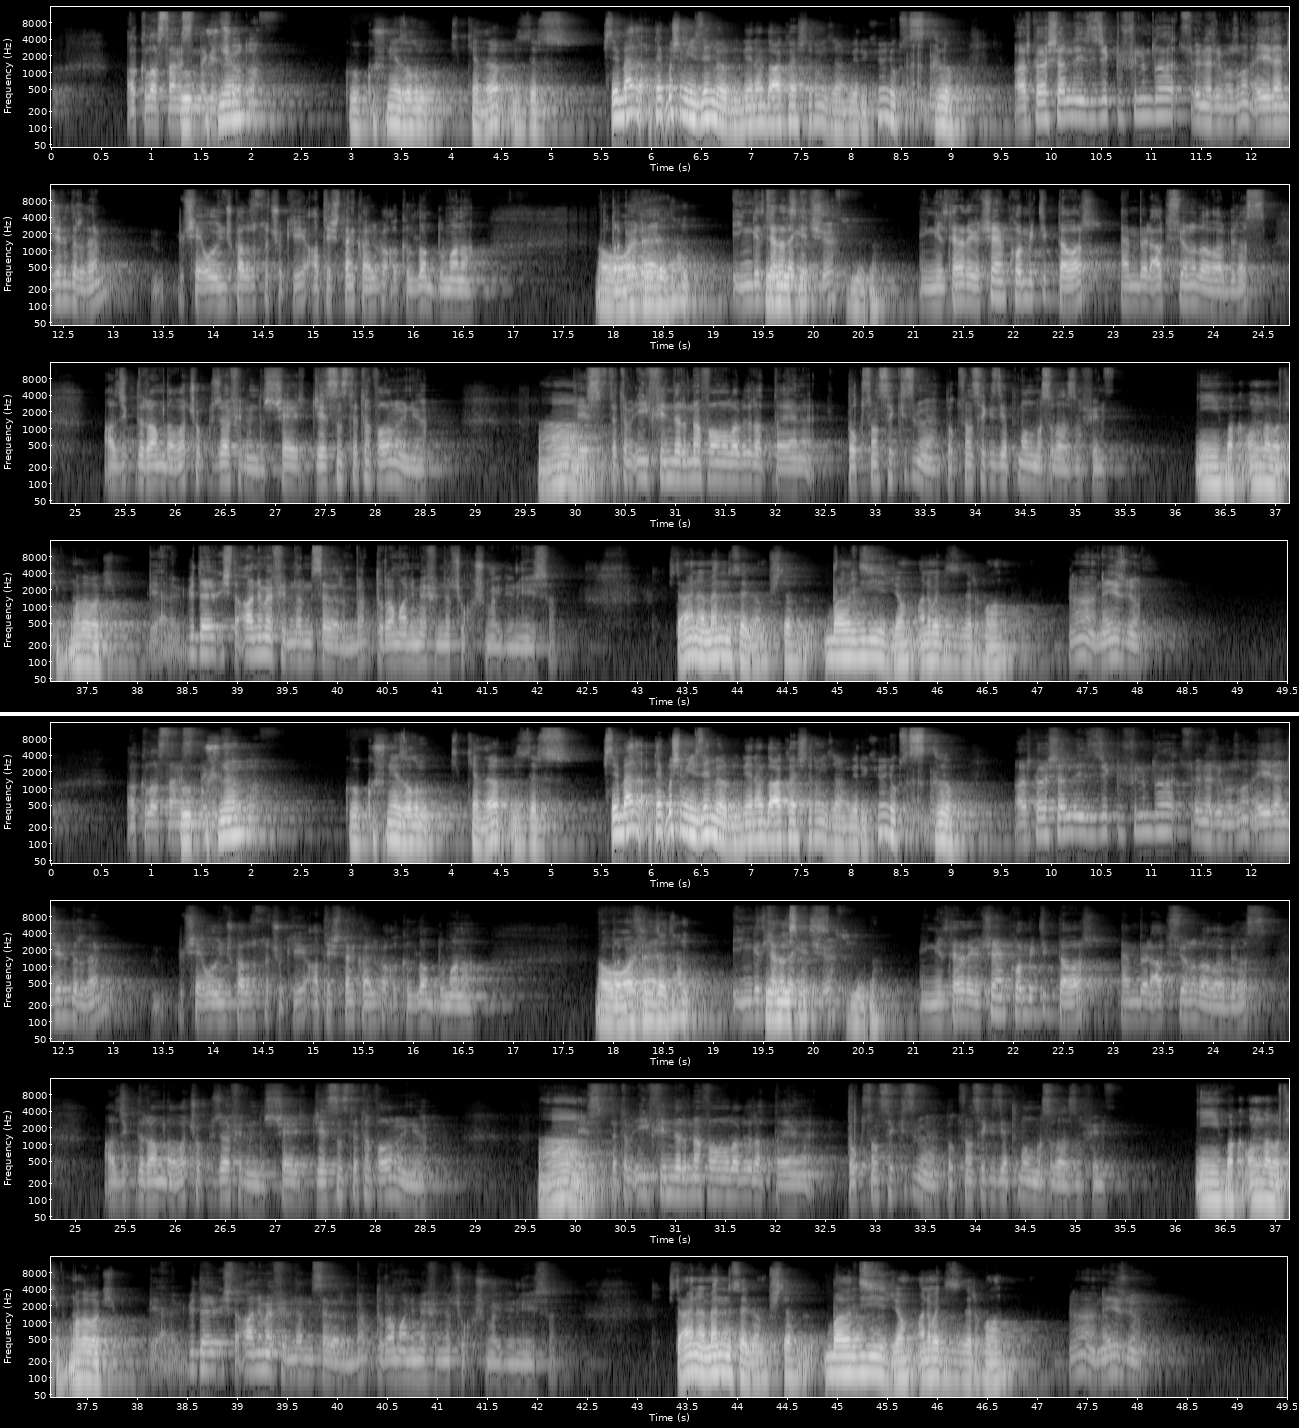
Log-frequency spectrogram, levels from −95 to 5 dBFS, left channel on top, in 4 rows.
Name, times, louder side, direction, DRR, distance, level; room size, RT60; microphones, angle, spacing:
voice 1, 0.8-2.1 5.8-6.0 8.6-9.0 9.6-12.9 13.4-16.6 17.9-18.5 19.2-20.2 21.1-22.8 23.1-24.5 25.3-28.5 30.0-32.4 32.7-35.3 38.1-42.1 47.3-48.1, left 3 dB, 70° left, 13 dB, 0.7 m, -29 dB
voice 2, 1.3-2.0 3.0-3.8 4.2-5.1 5.5-9.1 17.8-18.7 19.5-19.9 20.3-20.6 29.6-30.1 36.2-37.7 43.4-46.7, right 1 dB, 20° right, 10 dB, 0.7 m, -21 dB
15.0 x 11.5 x 6.1 m, 1.4 s
head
